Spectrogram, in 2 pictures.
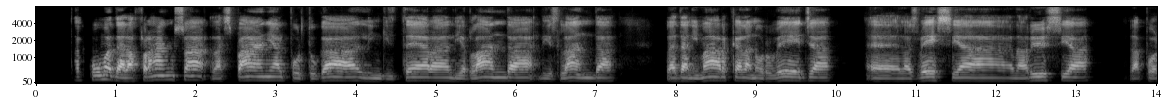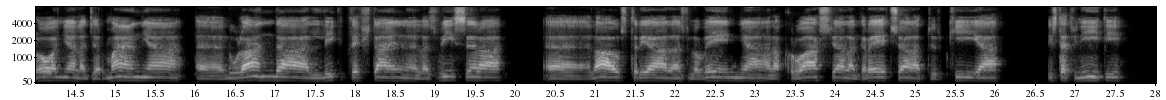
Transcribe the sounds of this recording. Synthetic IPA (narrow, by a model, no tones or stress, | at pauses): d̪̥akumad̪alafɾansalaspaɲalpuɾt̪uɡalːiŋɡilt̪ɛɾaliɾland̪alizland̪a | lʔad̪animaɾkalanɔɾvɛd͡ʒa | lazvɛsjalaɾysja | lapolɔɲjalad͡ʒɛɾmaɲja | luland̪alikt̪ɛʃt̪ajnlazvisɛɾa | lawst̪ɾjalazlovɛɲjalakʰɾoasjalaɡɾɛt͡ʃalat̪yɾkʰiːa | list̪at̪uniːt̪i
